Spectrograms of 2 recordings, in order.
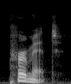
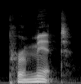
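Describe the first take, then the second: First: The stress is on the first syllable. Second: The stress is on the second syllable. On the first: It is used as a noun. "the accent is on the first syllable" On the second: It is used as a verb. "the accent is on the second syllable"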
